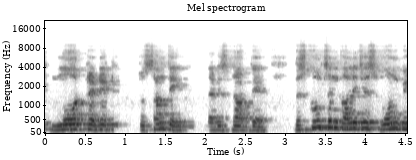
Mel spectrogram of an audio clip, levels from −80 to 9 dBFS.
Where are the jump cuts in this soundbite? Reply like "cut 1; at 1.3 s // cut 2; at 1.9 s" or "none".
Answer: none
